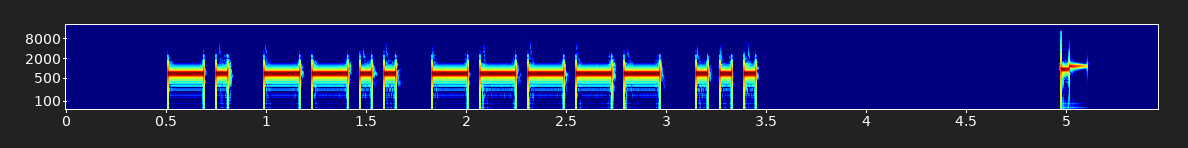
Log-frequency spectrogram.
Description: Morse code, heard as a keyed tone, about 20 wpm, 700 Hz. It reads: NZ0S
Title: USA Call Signs Repeated 3x 20wpm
